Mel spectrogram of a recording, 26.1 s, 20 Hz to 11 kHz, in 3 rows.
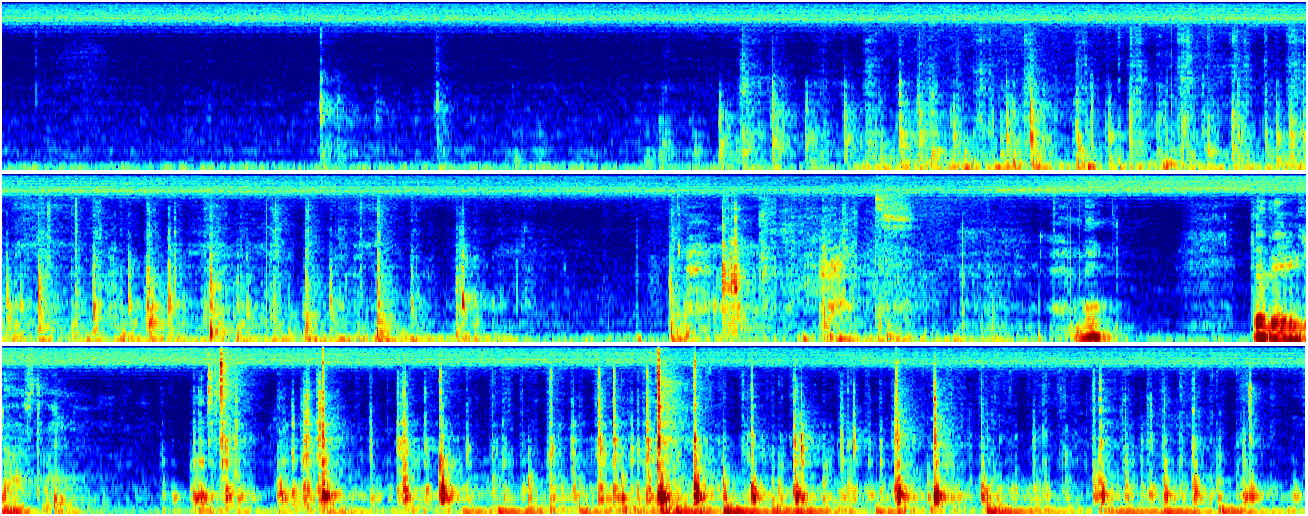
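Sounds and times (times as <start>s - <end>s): screwdriver clicking and creaking: 18.4s - 26.0s.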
